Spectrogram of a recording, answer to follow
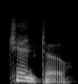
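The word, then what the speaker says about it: cento: take one example the the Latin Kum 100 began to be pronounced in various ways a fact reflected in the modern French c n t s Spanish c i n t o fento and Italian c n t o chento by such means did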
